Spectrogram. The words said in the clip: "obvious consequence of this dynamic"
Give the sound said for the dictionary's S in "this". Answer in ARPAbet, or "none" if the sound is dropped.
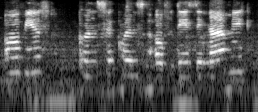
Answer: none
